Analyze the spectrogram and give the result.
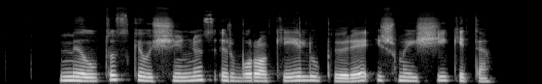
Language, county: Lithuanian, Vilnius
